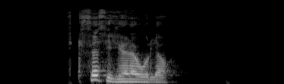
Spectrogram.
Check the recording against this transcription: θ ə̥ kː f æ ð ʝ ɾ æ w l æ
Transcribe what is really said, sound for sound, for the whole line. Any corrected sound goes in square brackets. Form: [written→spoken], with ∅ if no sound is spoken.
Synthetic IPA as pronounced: θ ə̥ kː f æ [ð→θ] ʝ ɾ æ w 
